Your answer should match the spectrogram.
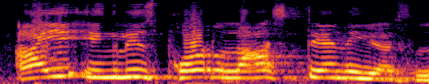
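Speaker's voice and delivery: very slow test-sentence reading. Shown as a demonstration. Teacher reads the blank sentence slowly to the class. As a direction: drag each word out.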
